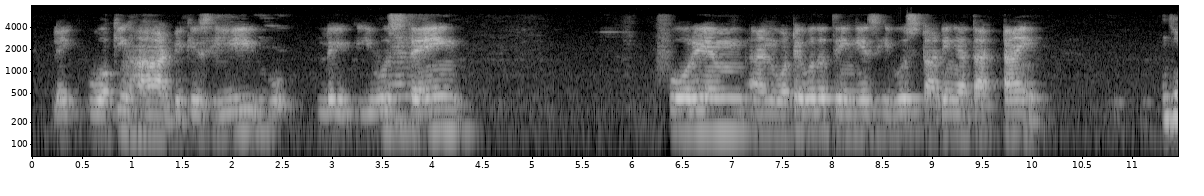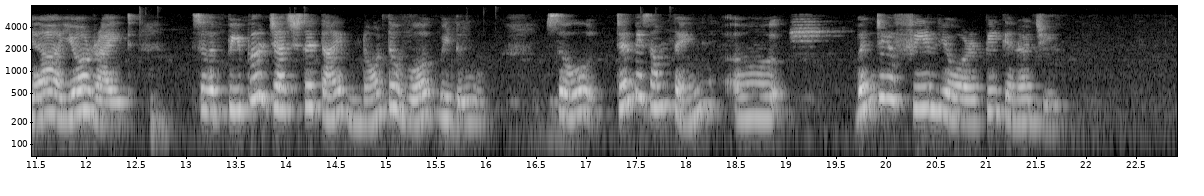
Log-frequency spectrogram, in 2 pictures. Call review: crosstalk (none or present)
none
